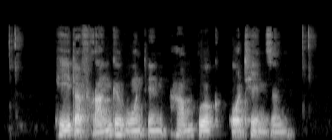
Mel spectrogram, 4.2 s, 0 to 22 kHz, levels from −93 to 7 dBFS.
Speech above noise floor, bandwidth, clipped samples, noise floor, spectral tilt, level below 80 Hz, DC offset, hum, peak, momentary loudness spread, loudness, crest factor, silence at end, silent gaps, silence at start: 40 dB; 11 kHz; under 0.1%; -59 dBFS; -7 dB/octave; -54 dBFS; under 0.1%; none; -4 dBFS; 9 LU; -20 LUFS; 18 dB; 0.5 s; none; 0.7 s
